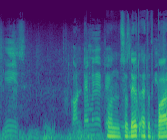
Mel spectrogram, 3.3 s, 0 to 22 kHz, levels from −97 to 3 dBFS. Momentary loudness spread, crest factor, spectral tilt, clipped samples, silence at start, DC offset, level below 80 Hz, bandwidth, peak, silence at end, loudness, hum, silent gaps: 22 LU; 18 dB; -5.5 dB/octave; under 0.1%; 0 s; under 0.1%; -44 dBFS; 15 kHz; -6 dBFS; 0 s; -23 LUFS; none; none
